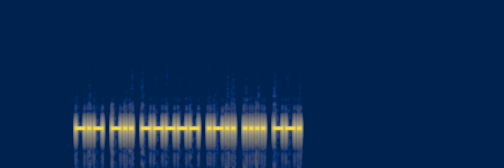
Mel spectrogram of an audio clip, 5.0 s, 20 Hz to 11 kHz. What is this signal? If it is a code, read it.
Morse code, heard as a keyed tone, about 40 wpm, 700 Hz. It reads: KD0LHG
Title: USA Call Signs - 6 Characters - Repeated 2x - 40wpm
